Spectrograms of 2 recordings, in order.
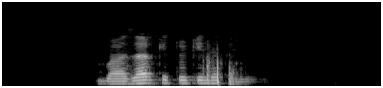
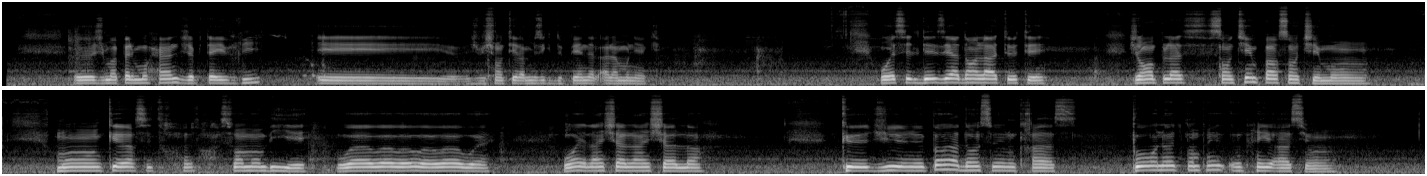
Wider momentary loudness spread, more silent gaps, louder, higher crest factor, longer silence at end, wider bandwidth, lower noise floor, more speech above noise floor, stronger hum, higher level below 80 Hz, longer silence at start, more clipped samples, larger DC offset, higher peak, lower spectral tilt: second, 13 LU vs 23 LU; neither; about the same, -23 LUFS vs -21 LUFS; first, 24 dB vs 18 dB; first, 1.3 s vs 0 s; second, 6 kHz vs 14.5 kHz; first, -70 dBFS vs -40 dBFS; first, 48 dB vs 20 dB; neither; second, -62 dBFS vs -50 dBFS; first, 0.95 s vs 0.05 s; neither; neither; about the same, -2 dBFS vs -2 dBFS; first, -9.5 dB/octave vs -7 dB/octave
